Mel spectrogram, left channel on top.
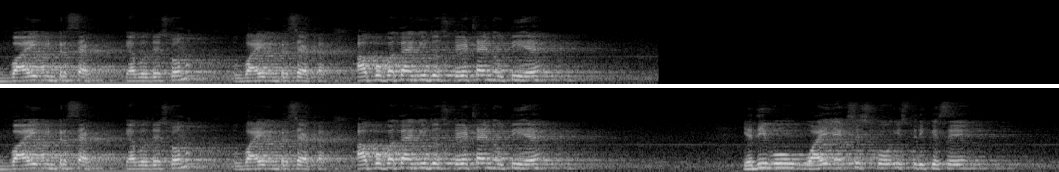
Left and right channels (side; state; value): left; drops out; at 6.6 s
